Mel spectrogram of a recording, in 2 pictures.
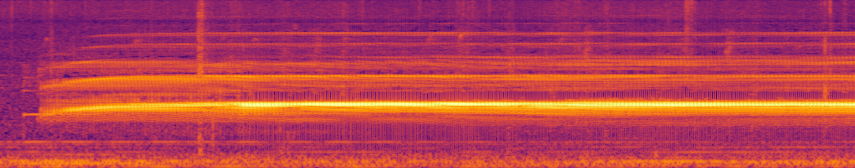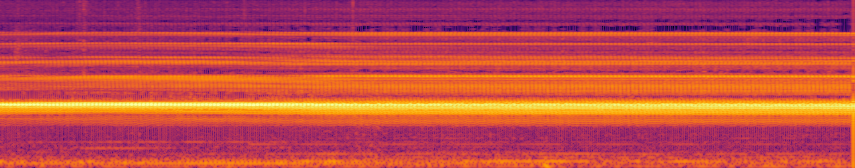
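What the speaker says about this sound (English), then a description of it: "Toads." Toads calling from a garden pond in spring, a sustained loud trilling drone that starts within the first second and holds steady throughout, close to the microphone, with no talk.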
